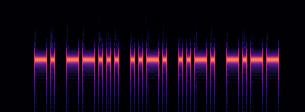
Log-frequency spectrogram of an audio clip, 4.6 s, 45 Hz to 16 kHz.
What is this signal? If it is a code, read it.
Morse code, heard as a keyed tone, about 20 wpm, 700 Hz. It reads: N7FFY
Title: USA Call Signs - 5 Characters - 2x Character Spacing - 20wpm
